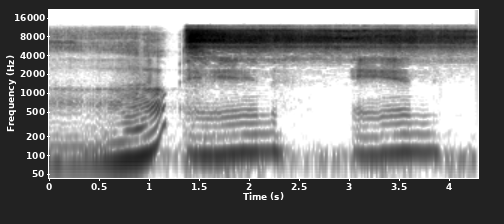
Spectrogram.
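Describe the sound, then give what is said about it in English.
A rising voiced tone sweeps up, then gives way to a loud, steady sizzling hiss that runs to the end, with a low buzzing hum pulsing beneath it twice. “And let it sizzle in your spirit.”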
